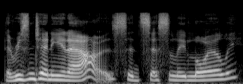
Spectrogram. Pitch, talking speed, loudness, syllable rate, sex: 220 Hz, 195 wpm, -17 LUFS, 5.6 syllables/s, female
